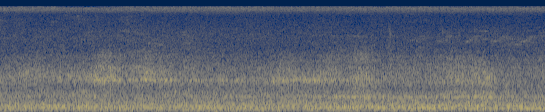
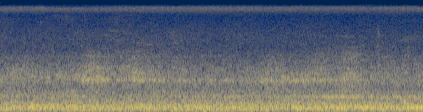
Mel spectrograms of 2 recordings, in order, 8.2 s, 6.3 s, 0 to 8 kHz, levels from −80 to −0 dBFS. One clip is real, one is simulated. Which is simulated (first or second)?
first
